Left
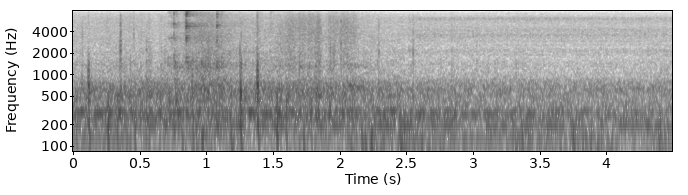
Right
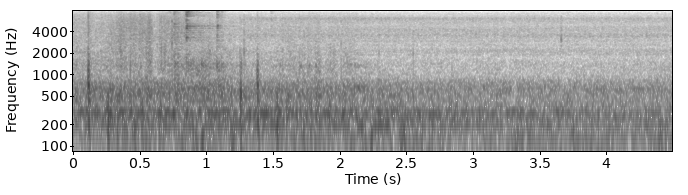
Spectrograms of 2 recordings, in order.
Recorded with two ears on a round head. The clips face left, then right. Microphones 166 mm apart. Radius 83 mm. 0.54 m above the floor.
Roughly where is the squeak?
Left.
